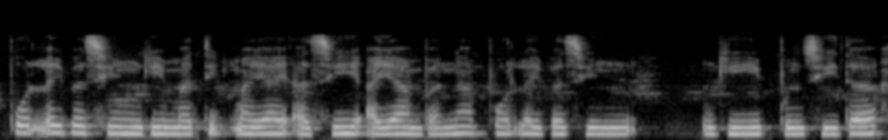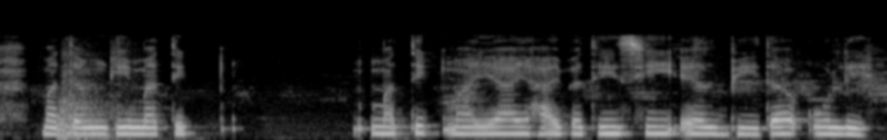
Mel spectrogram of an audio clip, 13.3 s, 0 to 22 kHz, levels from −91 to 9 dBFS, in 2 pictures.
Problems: background sounds at intervals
